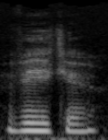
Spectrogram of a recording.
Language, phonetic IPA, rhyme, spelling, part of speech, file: German, [ˈveːɡə], -eːɡə, Wege, noun, De-Wege.ogg
- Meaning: 1. dative singular of Weg 2. nominative plural of Weg 3. genitive plural of Weg 4. accusative plural of Weg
